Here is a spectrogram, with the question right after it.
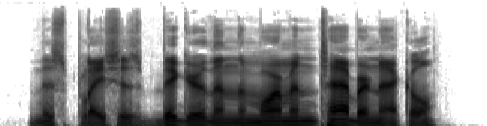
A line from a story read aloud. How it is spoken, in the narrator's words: Congressman Kincaid muttered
